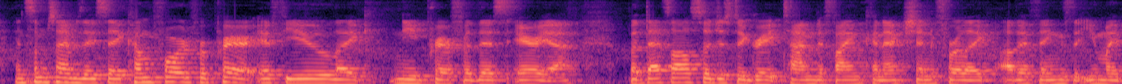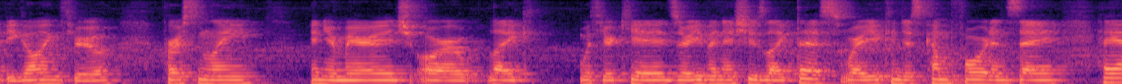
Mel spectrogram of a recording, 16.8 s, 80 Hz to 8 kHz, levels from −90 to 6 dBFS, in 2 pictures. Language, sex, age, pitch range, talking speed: English, male, 20-39, 115-130 Hz, 210 wpm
